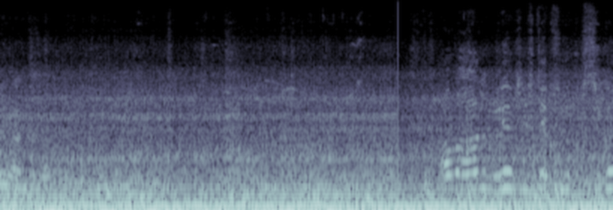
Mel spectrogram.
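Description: Steady low engine and road rumble inside the cab of a moving vehicle. A voice comes in over it about four and a half seconds in.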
